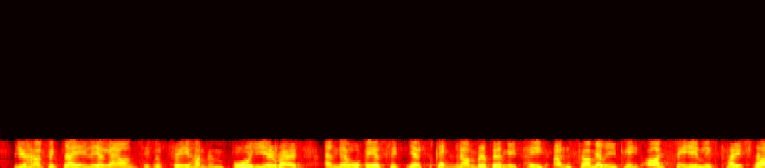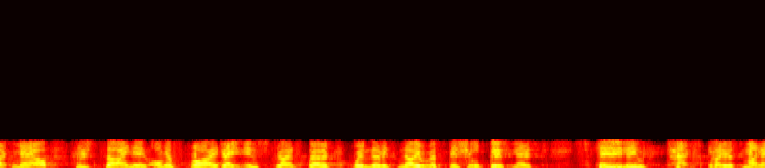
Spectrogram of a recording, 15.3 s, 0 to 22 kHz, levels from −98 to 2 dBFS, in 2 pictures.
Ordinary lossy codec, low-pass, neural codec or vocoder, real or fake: none; 3.6 kHz; codec, 24 kHz, 1.5 kbps, HILCodec; fake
